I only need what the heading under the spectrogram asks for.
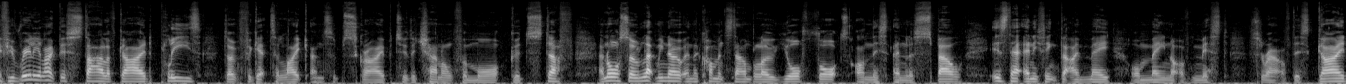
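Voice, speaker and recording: Fairly quick, enthusiastic speech with lively intonation in a British accent. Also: man, medium pitch for a man. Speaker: tabletop wargaming YouTuber. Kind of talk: tutorial voiceover. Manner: casual, enthusiastic.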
